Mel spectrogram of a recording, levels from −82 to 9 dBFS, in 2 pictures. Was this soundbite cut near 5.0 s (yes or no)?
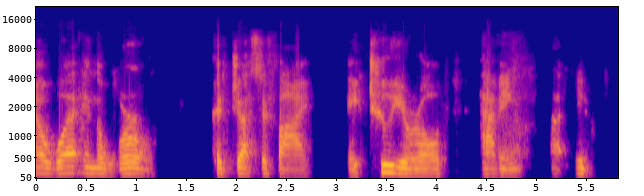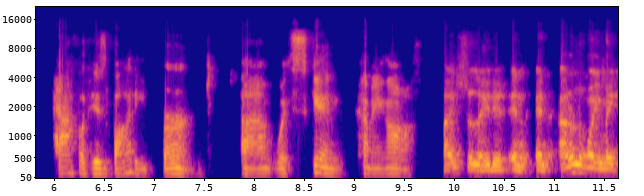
yes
